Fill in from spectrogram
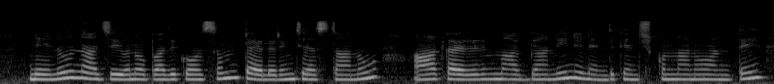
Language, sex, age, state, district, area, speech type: Telugu, female, 30-45, Andhra Pradesh, Kakinada, rural, spontaneous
